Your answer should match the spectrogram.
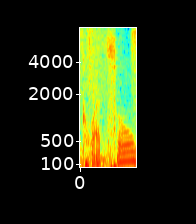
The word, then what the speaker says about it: Quetzal: of my friends about the Quetzal as he likes to call it but I call it quetzel because it's how it's spelled say you'll always start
